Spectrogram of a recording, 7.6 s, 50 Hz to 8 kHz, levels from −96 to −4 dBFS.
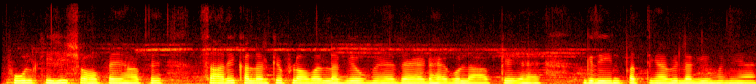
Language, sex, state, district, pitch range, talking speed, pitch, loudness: Hindi, female, Chhattisgarh, Balrampur, 185-195 Hz, 190 wpm, 190 Hz, -20 LUFS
